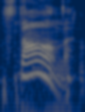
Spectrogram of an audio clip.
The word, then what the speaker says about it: thumb: 总结一下呢，就是当字母 b 在 m 之后呢，它就不发音了。类似的词还有很多，like 大拇指 thumb，梳子怎么说，贝贝？comb，哎，对，水管工。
